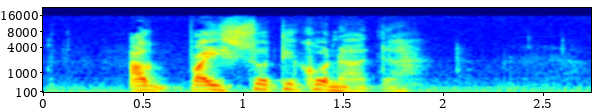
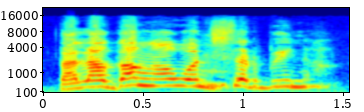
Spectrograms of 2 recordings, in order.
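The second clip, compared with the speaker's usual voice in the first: louder, higher angry burst; angry outburst; 6 semitones higher, 7 dB louder than usual. Acted. Daughter angrily condemning the worthless man. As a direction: spit out the contempt.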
